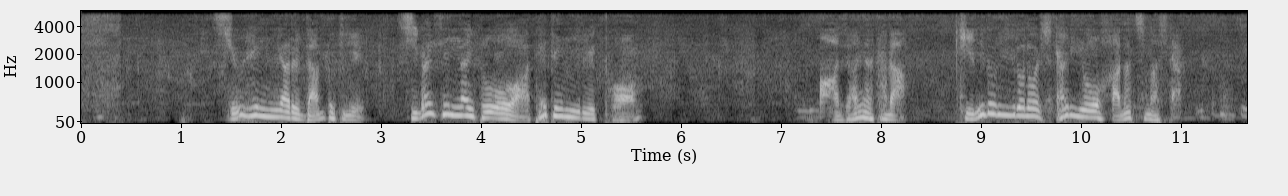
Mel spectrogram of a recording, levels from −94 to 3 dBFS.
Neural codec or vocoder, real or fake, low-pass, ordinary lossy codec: codec, 44.1 kHz, 2.6 kbps, DAC; fake; 5.4 kHz; none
